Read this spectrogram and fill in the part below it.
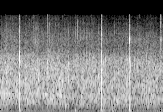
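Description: Audience of keynote attendees claps in a short, even burst of applause, a dense patter of many hands with a few sharper individual claps standing out, steady and moderately loud.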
